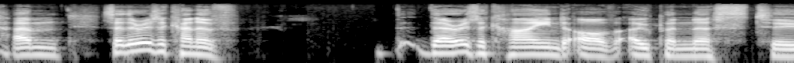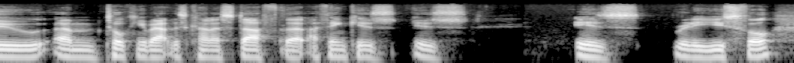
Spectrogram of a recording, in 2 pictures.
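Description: In a dry, close sound with no echo, a man with an English accent speaks at a medium pitch and a fairly slow pace, with ordinary pitch variation. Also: very clean recording, silent background. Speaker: journalist and author. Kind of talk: interview. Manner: halting.

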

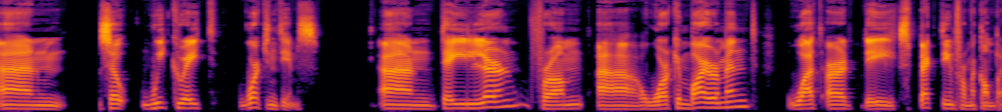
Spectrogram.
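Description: In a very clean recording with a silent background and a dry, close sound with no echo, a man of medium pitch speaks with an Argentine accent and ordinary pitch variation. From Argentina. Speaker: software architect. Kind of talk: casual interview. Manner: animated, laughs often.

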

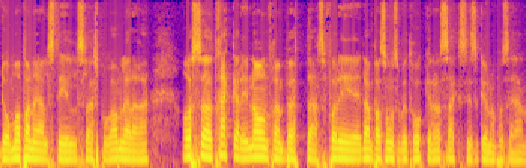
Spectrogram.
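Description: The voice has a dark, mellow tone and fairly even intonation, moving at a fairly quick pace in a dry, close sound with no echo. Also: man, medium pitch for a man, very clean recording, silent background. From Norway, Bergen (Fyllingsdalen). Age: 30s. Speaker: podcast host, comedian. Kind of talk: casual chat. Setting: backstage at a venue.

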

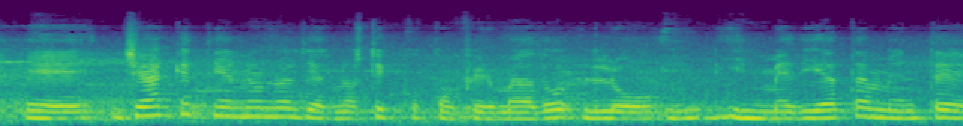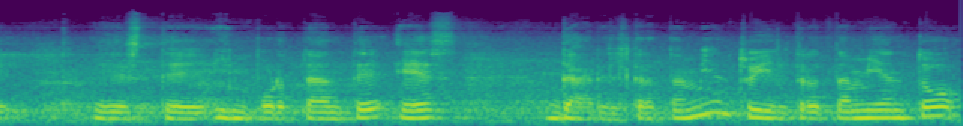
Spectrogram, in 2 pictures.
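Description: A woman with a Mexican accent speaks at a fairly slow pace over noticeable background noise, with audible room echo. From Mexico City. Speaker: pediatrician and metabolic disease expert. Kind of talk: expert interview. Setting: recorded at a conference.

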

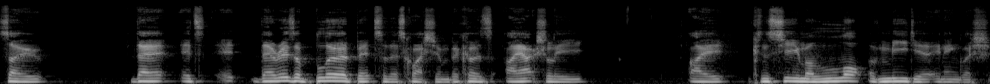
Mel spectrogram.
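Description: The delivery is fairly slow, with long, frequent pauses. Intonation stays monotone and flat. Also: man, medium pitch for a man. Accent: British. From Britain. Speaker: podcast co-host and university researcher. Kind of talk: casual chat. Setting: remote call.

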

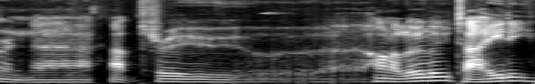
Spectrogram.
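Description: Very deep and low in pitch, a man with an Australian accent speaks in a dark, mellow tone. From Australia, Adelaide. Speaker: comedian and podcaster. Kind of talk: casual chat.

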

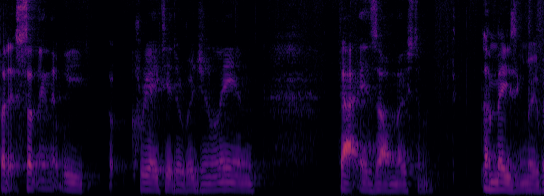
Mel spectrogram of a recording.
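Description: This man talks very fast in a Welsh accent, his fairly low, dark, mellow voice keeping a fairly even intonation broken by long, frequent pauses. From Wales. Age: 30s. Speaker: personal trainer. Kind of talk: casual chat.

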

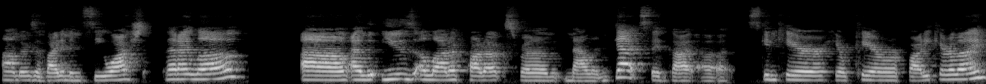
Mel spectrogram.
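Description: A woman's normal speaking voice at medium pitch, fairly slow, with ordinary pitch variation. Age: 30s. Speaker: fitness instructor. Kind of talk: casual chat.

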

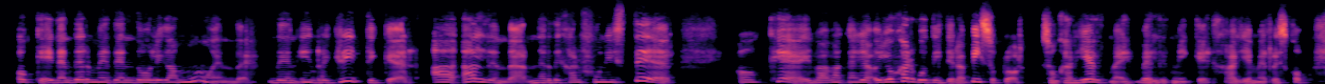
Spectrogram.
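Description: Over a quiet background, a woman with a fairly high pitch and vocal fry speaks at a moderate pace, her pitch varying in an ordinary way. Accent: Spanish. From Uruguay. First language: Spanish (speaking Swedish). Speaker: psychologist and author. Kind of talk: interview.

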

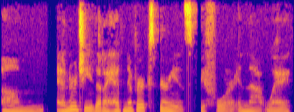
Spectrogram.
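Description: In a dry, close recording with no echo, a woman with a fairly low pitch and a dark, mellow, somewhat breathy tone speaks at a moderate pace with fairly even intonation. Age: 50s. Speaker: yoga and meditation teacher. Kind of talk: casual chat.

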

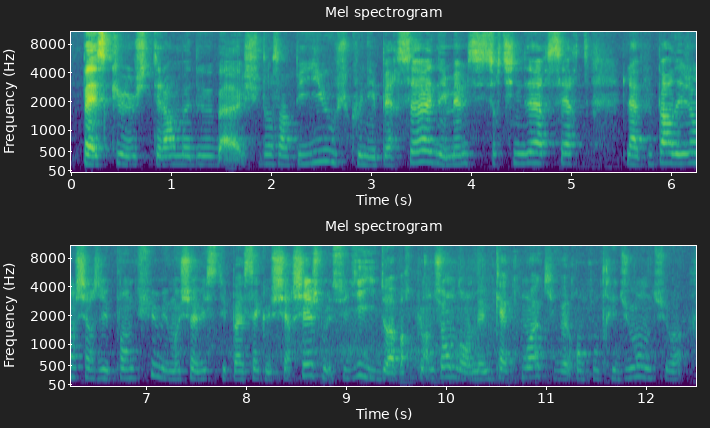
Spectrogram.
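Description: Fairly quick speech with fairly even intonation, big jumps in volume, audible room echo and noticeable background noise. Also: woman, fairly high pitch for a woman. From northern France, Lille. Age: 20s. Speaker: content moderator. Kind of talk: casual chat.

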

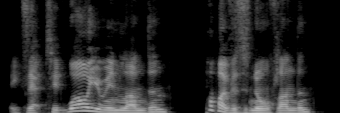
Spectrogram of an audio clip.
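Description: Fairly high-pitched and fairly quick, a man speaks with an English accent and very wide pitch swings. The sound is dry and close with no echo. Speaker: football podcast host. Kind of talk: casual chat.

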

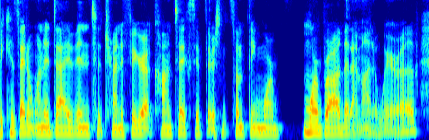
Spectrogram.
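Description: A woman with a very deep, low pitch and vocal fry talks at a very fast pace in an American accent, with dry, close sound, no echo, and a quiet background. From Boston, US. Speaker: chief operations officer at a digital bank. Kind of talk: casual interview conversation. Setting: in-person interview at her office.

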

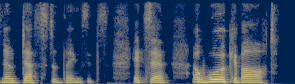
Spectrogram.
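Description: Spoken with a Welsh accent, the dark, mellow tone comes through fairly even intonation in a dry, close sound with no echo against a quiet background. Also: woman. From Wales. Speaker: doctor and podcast co-host. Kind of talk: casual chat.

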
